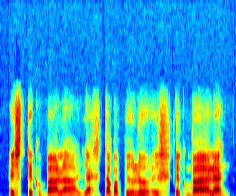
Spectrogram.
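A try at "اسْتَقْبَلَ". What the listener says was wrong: Bukan istiqbala, Pak. Hati-hati harokatnya. Wazannya kan istaf'ala. Istakbala, bukan istiqbala. Nah, huruf taknya di fathah pakai. Tadi jenengan kan masih di kasroh itu.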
